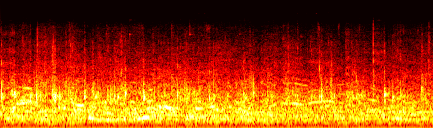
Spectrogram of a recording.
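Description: Hooves of a column of Camargue horses clip-clopping at a walk on a paved street, many short knocks overlapping, under the steady chatter of many people talking at once.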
